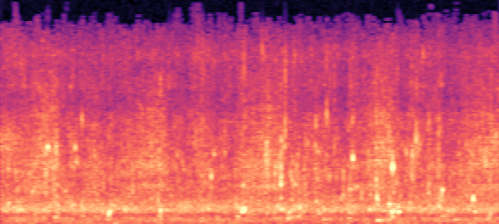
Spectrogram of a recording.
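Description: Steady rush of a fast river's current, with small irregular splashes and laps of water.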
